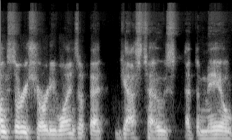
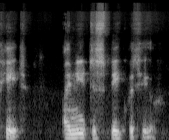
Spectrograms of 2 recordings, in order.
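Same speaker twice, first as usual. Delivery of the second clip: put-on breathy, hushed, near-whispered Irish accent; 9 dB quieter than usual. Retelling a visitor's first words at the front door, in [name]'s Irish accent. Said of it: "in his Irish accent".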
